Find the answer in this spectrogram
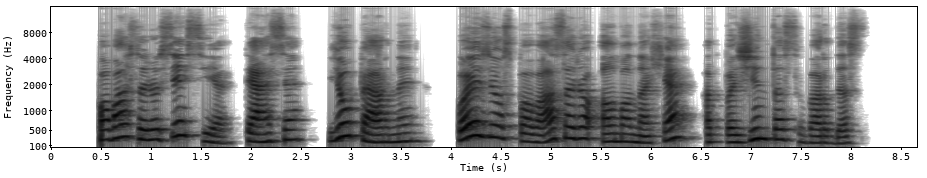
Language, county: Lithuanian, Vilnius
